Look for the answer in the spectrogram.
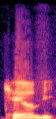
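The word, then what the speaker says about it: Kalie: It's pronounced Kaali. – K K-A-L-I-E.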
